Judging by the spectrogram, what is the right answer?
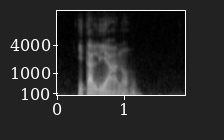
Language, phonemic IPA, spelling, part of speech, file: Italian, /itaˈljano/, italiano, adjective / noun, It-italiano.ogg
